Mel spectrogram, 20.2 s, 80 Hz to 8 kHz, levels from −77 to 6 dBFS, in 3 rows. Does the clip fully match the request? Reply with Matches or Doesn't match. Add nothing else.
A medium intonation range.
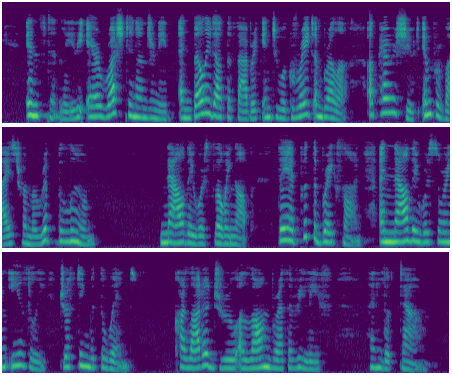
Matches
